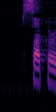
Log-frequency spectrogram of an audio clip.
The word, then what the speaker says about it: succor: Succor is how you pronounce that. It's S-U-C-C-O-R.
